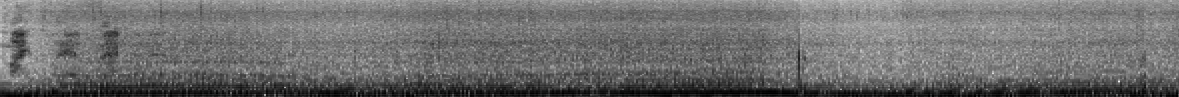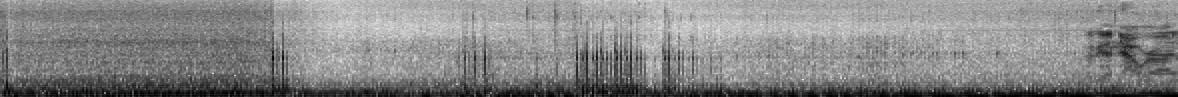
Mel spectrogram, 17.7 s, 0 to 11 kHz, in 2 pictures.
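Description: A rattly 1978 Triumph Spitfire engine idles unevenly, its rumble surging and sagging as it hunts for idle, heard steadily and close for most of the stretch, with a voice talking over part of it.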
